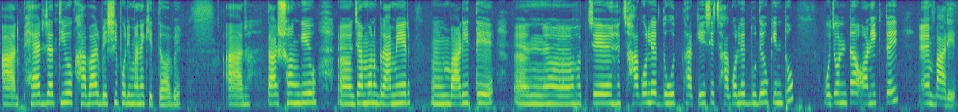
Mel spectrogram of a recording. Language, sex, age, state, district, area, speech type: Bengali, female, 60+, West Bengal, Purba Medinipur, rural, spontaneous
